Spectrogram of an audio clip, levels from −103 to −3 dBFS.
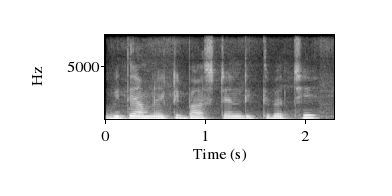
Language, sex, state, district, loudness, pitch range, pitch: Bengali, female, West Bengal, Alipurduar, -14 LUFS, 185-200 Hz, 185 Hz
